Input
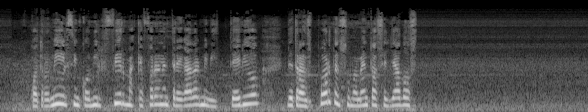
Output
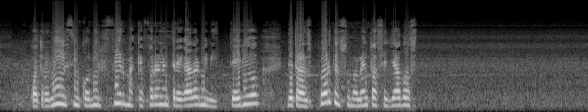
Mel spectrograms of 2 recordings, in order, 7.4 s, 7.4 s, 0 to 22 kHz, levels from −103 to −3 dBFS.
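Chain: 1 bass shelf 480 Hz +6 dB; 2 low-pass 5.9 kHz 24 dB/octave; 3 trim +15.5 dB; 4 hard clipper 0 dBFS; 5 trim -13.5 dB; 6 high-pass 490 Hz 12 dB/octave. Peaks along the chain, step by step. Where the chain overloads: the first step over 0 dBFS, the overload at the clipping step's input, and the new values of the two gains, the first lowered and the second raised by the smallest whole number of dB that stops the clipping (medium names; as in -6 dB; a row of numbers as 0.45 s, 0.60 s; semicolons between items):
-9.5 dBFS, -9.5 dBFS, +6.0 dBFS, 0.0 dBFS, -13.5 dBFS, -12.0 dBFS; step 3, 6.0 dB; step 3 +9.5 dB, step 5 -7.5 dB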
